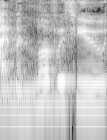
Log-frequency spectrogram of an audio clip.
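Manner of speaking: normal talking voice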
